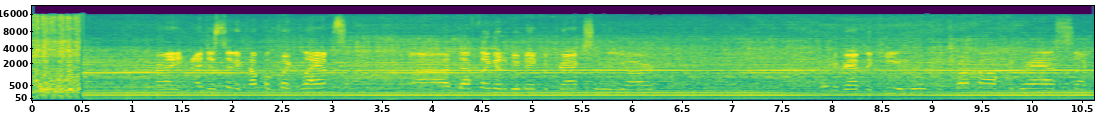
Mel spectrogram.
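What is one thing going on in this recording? A man talks with animation close by, over the engine's drone.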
